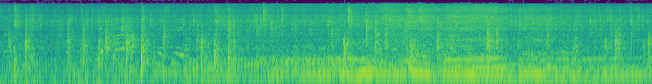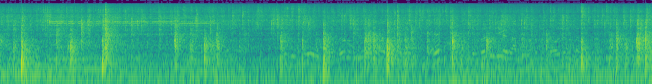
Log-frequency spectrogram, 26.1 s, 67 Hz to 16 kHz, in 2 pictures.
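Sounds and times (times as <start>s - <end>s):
people's voices: 0.0s - 17.9s, 18.6s - 24.9s
fire crackling and popping: 0.0s - 26.0s.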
